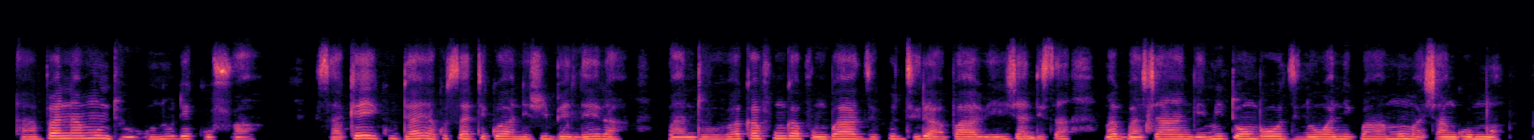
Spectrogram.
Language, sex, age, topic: Ndau, female, 25-35, health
